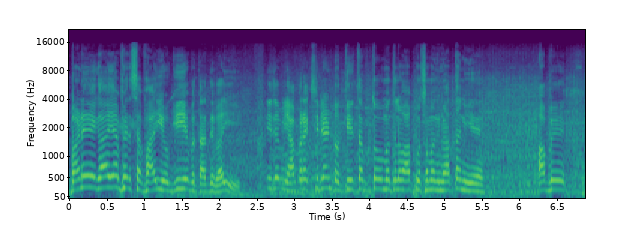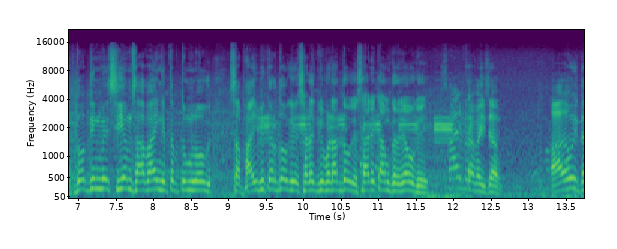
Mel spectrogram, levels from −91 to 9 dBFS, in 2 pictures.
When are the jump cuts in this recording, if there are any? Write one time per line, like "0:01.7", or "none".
0:02.6
0:12.2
